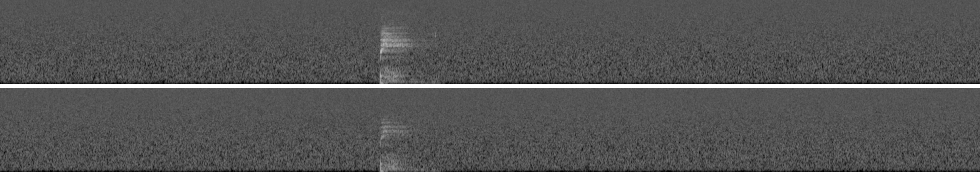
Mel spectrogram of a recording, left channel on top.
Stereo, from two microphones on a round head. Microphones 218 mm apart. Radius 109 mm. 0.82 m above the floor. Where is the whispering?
60° left (ahead or behind).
